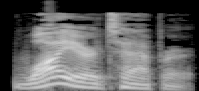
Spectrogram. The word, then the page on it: wiretapper: British English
